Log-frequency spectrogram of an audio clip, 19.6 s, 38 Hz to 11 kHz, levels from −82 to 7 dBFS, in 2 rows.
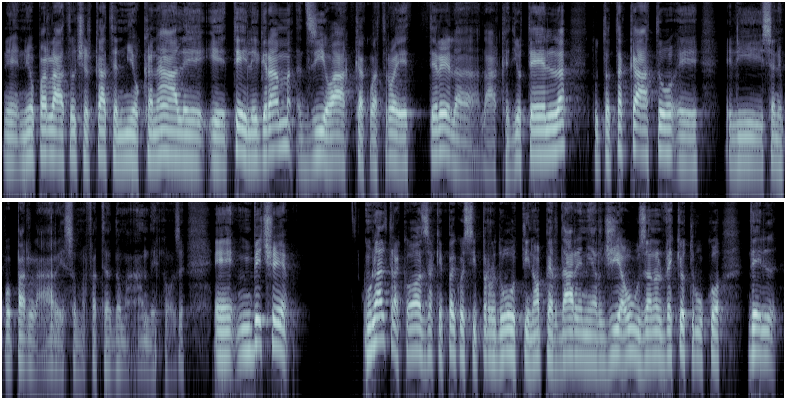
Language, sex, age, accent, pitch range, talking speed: Italian, male, 50-69, native, 115-145 Hz, 135 wpm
